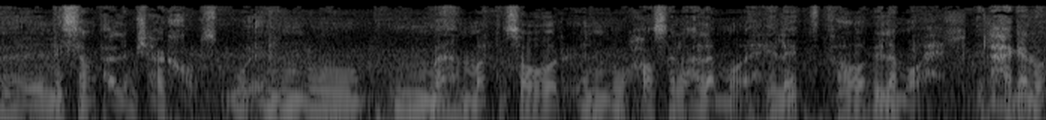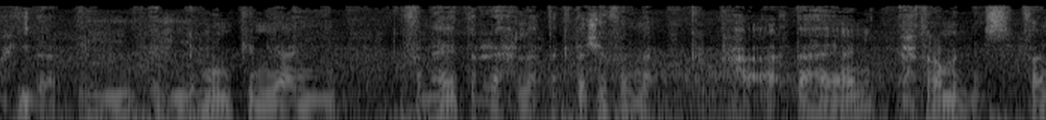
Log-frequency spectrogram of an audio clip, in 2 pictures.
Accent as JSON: {"language": "Arabic", "country": "Egypt", "said": "موجودين عندنا في مصر يعني."}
